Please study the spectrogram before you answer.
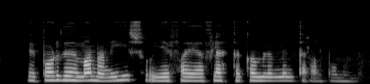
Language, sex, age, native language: Icelandic, female, 40-49, Icelandic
